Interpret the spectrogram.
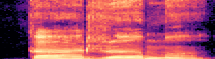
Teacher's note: रा का साउंड बहुत कम टाइम के लिए आ रहा है, तो हम कर्म बोलने में रा आधा है।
